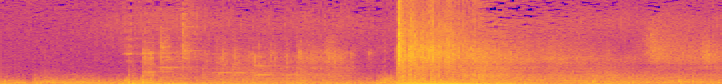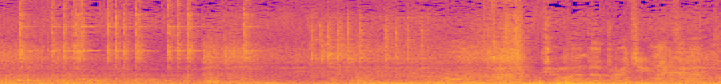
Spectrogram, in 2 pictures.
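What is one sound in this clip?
Shells burst and splash into water with dull thuds.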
